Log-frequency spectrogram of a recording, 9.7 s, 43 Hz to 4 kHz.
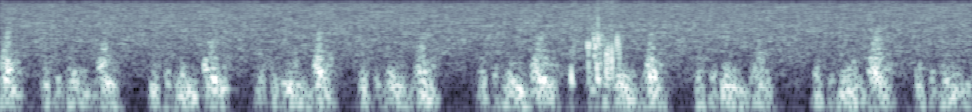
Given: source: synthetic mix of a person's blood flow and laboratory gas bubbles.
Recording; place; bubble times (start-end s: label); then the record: Doppler ultrasound of blood flow; precordium
5.67-5.77 s: bubbles
5.83-6.24 s: bubbles
From the record:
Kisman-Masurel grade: 223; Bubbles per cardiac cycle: several, 3 to 8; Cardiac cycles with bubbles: 10 to 50%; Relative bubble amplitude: loud (0.450 to 0.775); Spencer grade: 2 (many but less than half of the cardiac periods contain bubble signals, singularly or in groups); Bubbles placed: only in the low amplitude regions of the cardiac cycle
